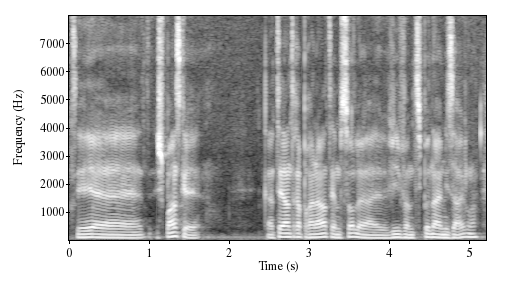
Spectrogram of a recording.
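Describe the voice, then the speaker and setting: A man in his forties from Portugal talks easily as a podcast guest, stopping often on fillers and restarting his sentences. His voice sits fairly low for a man. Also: moderate pace. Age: 40s. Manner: relaxed, many fillers and restarts. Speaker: guest, company founder. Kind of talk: casual podcast interview.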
